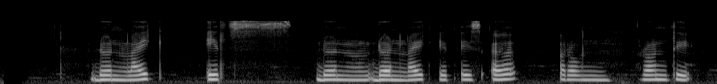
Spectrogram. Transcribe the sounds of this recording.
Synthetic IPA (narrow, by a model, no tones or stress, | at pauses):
donlajk | dɔnlajkit̪isə | rɔnt̪i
